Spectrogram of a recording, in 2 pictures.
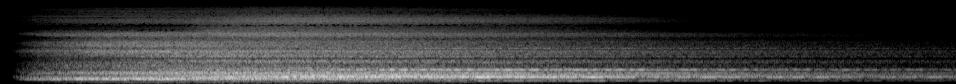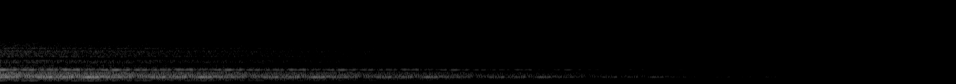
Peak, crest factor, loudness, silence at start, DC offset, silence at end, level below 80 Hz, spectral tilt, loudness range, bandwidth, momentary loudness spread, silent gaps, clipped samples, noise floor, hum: -4 dBFS; 20 dB; -19 LUFS; 0.25 s; under 0.1%; 8.55 s; -70 dBFS; -3.5 dB/octave; 22 LU; 16 kHz; 24 LU; none; under 0.1%; under -90 dBFS; none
